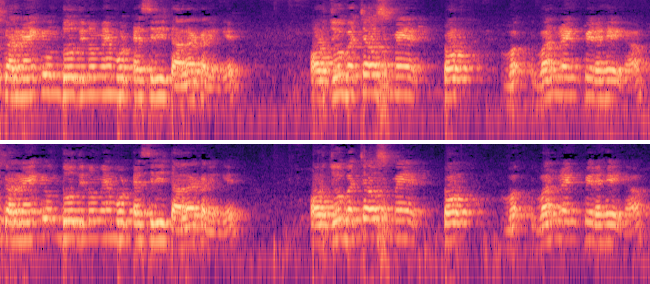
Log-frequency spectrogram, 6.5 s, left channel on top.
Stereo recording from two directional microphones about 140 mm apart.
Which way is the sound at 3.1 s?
35° right (ahead or behind).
